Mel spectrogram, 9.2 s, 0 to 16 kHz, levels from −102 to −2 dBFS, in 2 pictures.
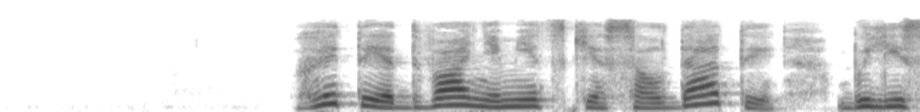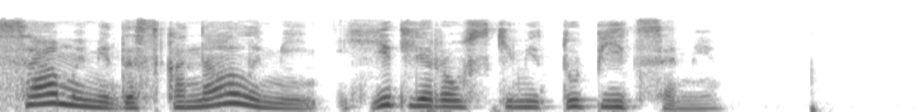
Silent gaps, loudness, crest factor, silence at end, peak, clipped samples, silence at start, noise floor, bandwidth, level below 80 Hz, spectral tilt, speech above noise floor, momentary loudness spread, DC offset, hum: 8.38-8.49 s; -39 LUFS; 20 dB; 0.5 s; -22 dBFS; under 0.1%; 1.5 s; under -90 dBFS; 8.2 kHz; -74 dBFS; -5 dB/octave; over 51 dB; 16 LU; under 0.1%; none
